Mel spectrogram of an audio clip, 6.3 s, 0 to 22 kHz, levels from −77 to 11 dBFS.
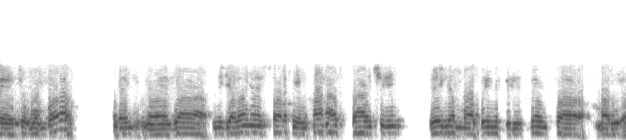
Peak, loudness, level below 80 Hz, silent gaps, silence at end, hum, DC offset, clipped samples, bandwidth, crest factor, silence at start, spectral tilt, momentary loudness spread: -10 dBFS; -23 LUFS; -56 dBFS; none; 0 s; none; under 0.1%; under 0.1%; 4.1 kHz; 12 dB; 0 s; -12 dB/octave; 5 LU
